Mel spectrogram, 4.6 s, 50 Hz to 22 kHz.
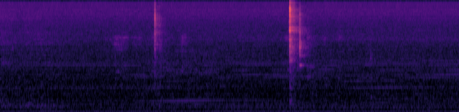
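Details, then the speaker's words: Mesa Boogie RA-100 tube amp converted from 120 to 240 volts, brought up slowly on low voltage around 140V: two crisp relay clicks, then the fans kick in with a faint hum, powering up normally. "i can hear the things flat clicking uh because lots of relays in these amps i'm 140 volts i am now clicked a bit more fans kicked in"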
